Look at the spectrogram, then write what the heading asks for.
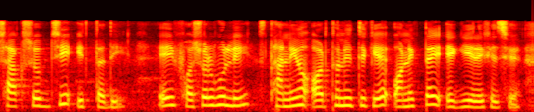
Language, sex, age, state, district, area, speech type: Bengali, female, 18-30, West Bengal, Paschim Bardhaman, urban, spontaneous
